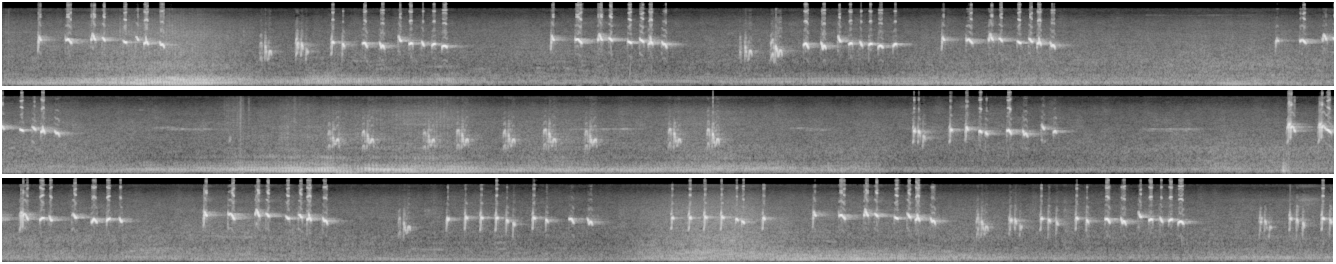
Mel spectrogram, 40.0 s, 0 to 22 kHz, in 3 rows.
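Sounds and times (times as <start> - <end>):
bird singing high chirps: 0.3 - 1.8, 2.5 - 4.7, 5.4 - 10.7, 12.7 - 14.1, 14.7 - 15.8, 16.4 - 20.6, 21.2 - 21.7, 22.4 - 24.1, 24.7 - 25.4, 26.1 - 28.0, 28.6 - 39.9.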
